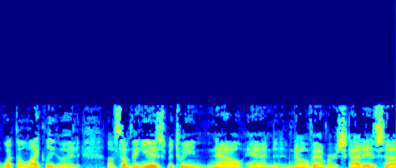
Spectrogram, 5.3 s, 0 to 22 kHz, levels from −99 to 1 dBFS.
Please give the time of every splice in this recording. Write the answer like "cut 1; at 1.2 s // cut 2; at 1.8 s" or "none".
none

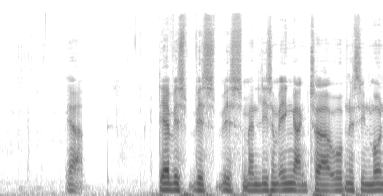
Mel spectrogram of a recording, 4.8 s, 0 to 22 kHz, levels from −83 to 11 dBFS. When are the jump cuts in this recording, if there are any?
cut 1; at 1.9 s

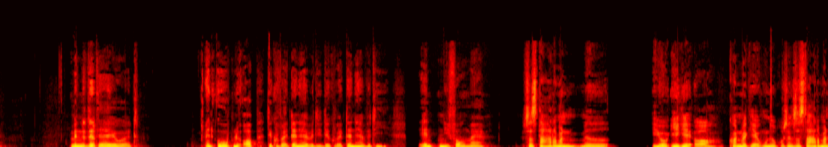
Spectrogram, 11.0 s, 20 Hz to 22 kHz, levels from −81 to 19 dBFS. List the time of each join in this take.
cut 1; at 1.3 s // cut 2; at 5.4 s

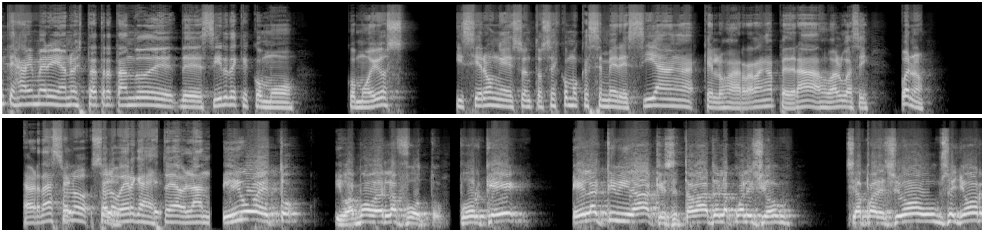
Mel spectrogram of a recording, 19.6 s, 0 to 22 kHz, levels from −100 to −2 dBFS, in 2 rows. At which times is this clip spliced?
cut 1; at 11.9 s // cut 2; at 14.3 s

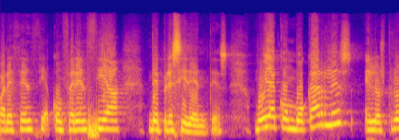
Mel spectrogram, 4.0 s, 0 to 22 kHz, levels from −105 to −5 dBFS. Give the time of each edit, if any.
none

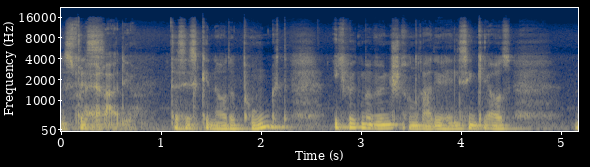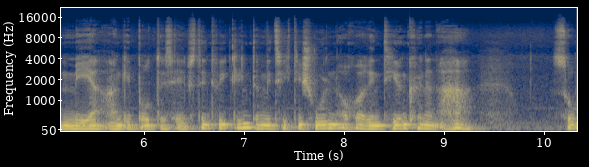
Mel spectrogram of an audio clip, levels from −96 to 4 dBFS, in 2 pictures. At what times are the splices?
cut 1; at 3.4 s

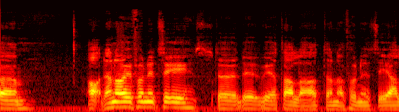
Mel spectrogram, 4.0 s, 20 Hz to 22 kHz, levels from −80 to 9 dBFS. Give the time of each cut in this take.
cut 1; at 2.1 s

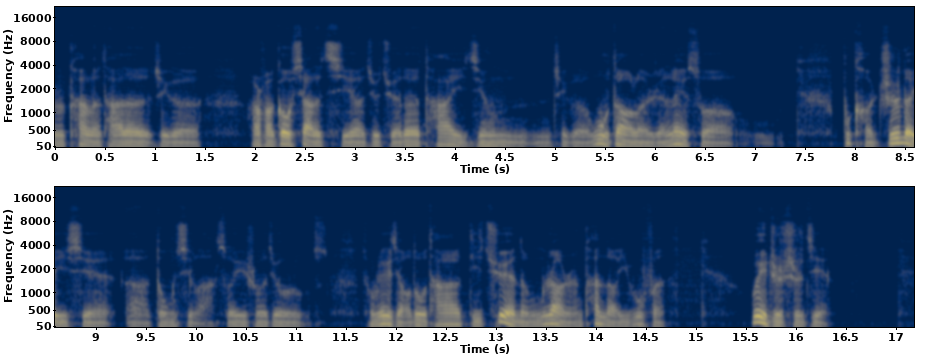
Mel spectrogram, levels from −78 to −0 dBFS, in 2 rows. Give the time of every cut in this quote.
none

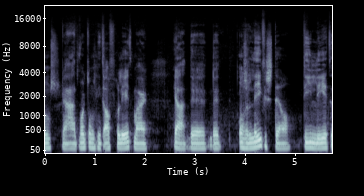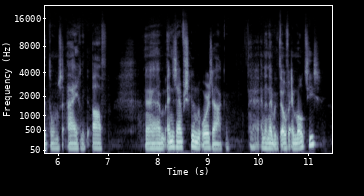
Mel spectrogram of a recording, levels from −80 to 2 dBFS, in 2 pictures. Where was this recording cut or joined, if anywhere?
cut 1; at 9.7 s

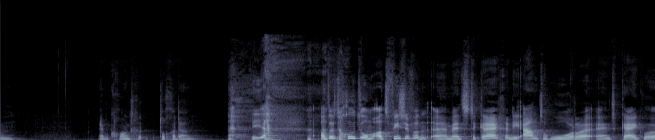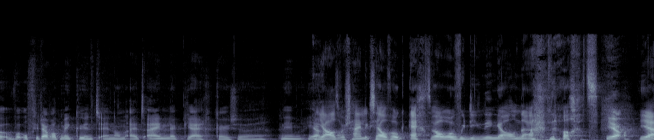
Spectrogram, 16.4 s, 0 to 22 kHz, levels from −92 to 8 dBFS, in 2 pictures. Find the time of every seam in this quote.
cut 1; at 11.7 s

